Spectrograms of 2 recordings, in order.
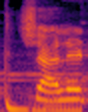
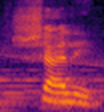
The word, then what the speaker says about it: Chalet: দেন চ্যালেট house, যার actual উচ্চারণ শ্যালে।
